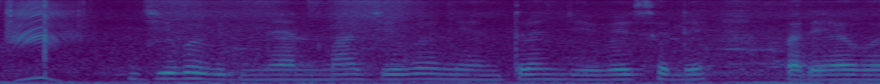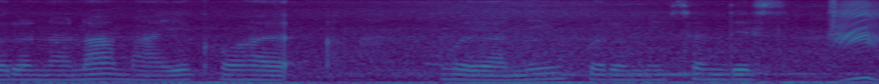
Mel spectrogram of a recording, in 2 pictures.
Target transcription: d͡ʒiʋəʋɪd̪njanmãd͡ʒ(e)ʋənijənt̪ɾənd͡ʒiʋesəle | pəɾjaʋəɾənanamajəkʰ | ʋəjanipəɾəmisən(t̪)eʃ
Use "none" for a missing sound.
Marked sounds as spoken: i, d̪

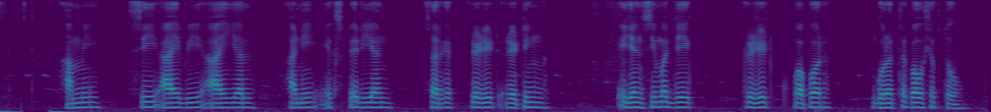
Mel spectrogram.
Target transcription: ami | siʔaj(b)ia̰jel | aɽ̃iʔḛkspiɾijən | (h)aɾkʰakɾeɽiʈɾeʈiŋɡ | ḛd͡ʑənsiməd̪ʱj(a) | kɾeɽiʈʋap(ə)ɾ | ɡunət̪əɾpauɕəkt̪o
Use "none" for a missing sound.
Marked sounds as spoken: b, s, e, ə

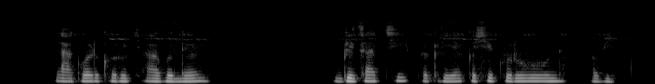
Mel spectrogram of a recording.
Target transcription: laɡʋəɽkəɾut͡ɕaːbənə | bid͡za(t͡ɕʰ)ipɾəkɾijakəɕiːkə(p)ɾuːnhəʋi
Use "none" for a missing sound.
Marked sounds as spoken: t͡ɕ, none

